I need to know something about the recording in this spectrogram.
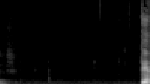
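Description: Near silence: a pause of almost two seconds in a man's speech, his voice coming back with a sharp start just before the end.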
